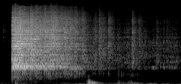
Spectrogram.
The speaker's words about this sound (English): The story cubes are in my hand. I'm giving them a good old shuffle in me palms.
